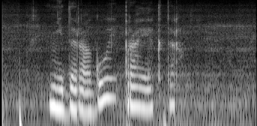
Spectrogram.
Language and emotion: Russian, neutral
